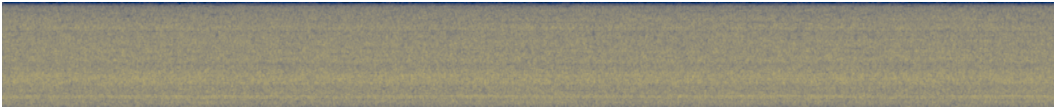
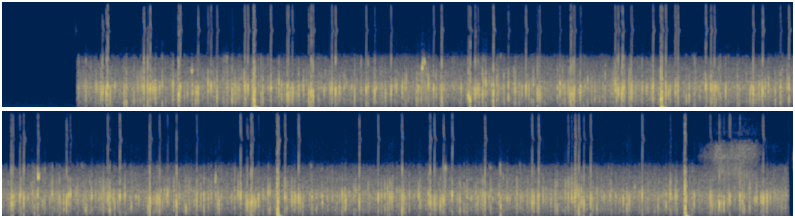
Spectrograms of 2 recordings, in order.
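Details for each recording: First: Ultrasound recording taken on the body of a reduction gearbox: even, steady hiss, smooth and uniform, no knocks, crackles or surges; healthy, normal gearbox running. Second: Ultrasound on a deteriorating slow-speed bearing: coarse hiss broken by irregular repetitive impacts, cracks and crackling pops, clearly different from a good slow bearing's smooth white noise; bearing condition deteriorating.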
